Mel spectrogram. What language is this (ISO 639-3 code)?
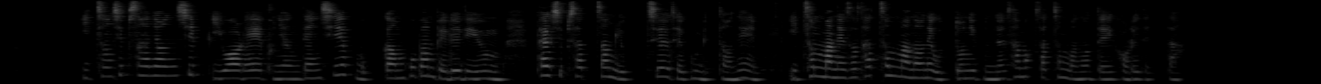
kor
